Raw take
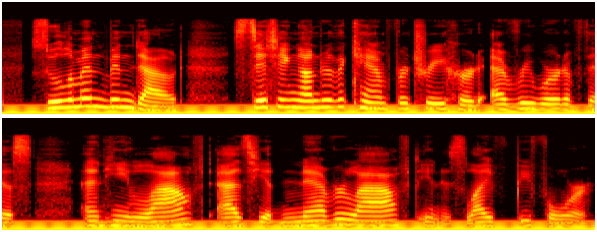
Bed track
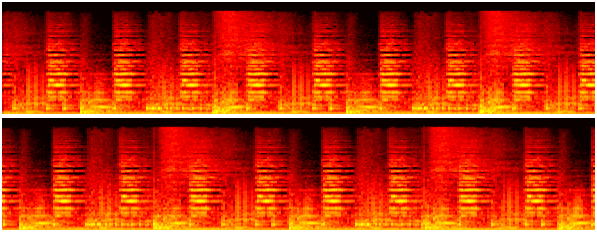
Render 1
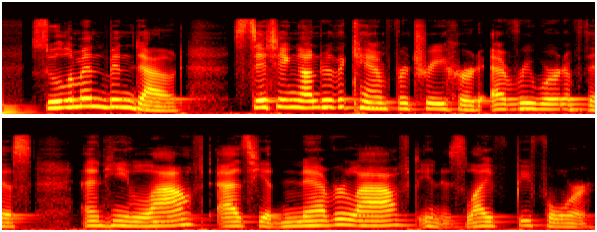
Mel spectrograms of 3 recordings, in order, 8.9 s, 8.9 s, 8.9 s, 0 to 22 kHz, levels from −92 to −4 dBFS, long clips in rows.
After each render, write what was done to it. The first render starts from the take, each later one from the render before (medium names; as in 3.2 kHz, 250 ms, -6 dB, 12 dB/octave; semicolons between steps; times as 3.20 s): de-hum 60 Hz, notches 9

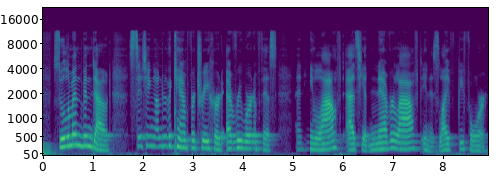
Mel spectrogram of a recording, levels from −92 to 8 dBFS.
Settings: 1.26–2.50 s: compression, threshold -31 dBFS; 4.09–5.35 s: fade out; 6.25–7.61 s: high-pass 130 Hz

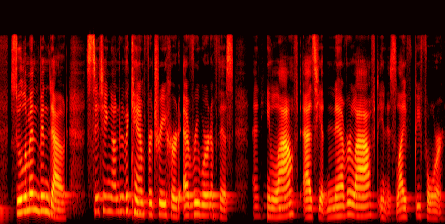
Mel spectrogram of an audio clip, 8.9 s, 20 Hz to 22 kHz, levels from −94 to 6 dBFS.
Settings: Chebyshev high-pass 330 Hz, order 2; tilt EQ +2.5 dB/octave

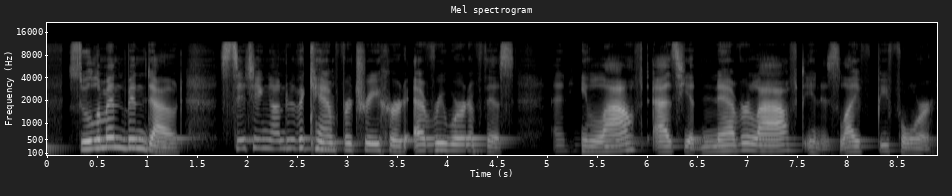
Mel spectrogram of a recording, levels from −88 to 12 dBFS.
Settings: trim -3 dB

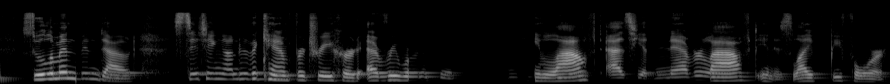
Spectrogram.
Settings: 0.76–1.47 s: fade in, from -22 dB; 4.08–5.22 s: ladder band-pass 350 Hz, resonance 40%; 5.88–7.11 s: high-pass 770 Hz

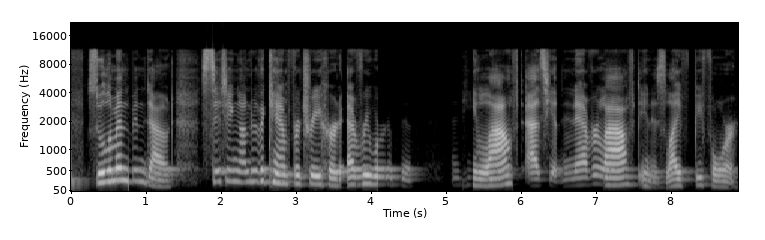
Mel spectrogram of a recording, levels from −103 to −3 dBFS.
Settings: no audible change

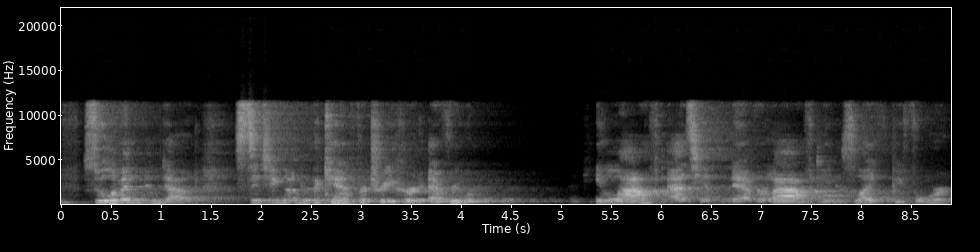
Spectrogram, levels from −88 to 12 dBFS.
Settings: two-slope reverb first 0.28 s, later 1.9 s, from -18 dB, DRR -9.5 dB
